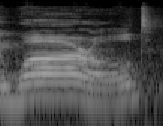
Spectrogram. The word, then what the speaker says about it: world: say whoa world and we don't say world we kind of skip over the W and go straight to R so when I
